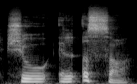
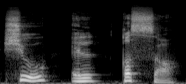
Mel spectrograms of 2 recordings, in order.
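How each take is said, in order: First: The word has a glottal stop instead of q. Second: The word has a deep uvular q sound. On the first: "replace the letter qaf with a glottal stop" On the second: "you can go ahead and pronounce it as qaf"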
